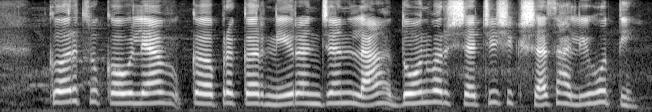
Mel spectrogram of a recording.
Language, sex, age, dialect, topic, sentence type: Marathi, female, 18-24, Standard Marathi, banking, statement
